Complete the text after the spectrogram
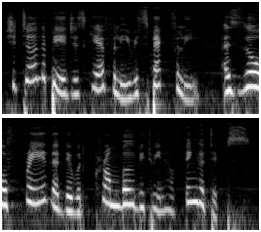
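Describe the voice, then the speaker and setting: A woman giving an expressive first-person literary reading, in a measured, deliberate, dramatic manner. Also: sits high, low-quality recording. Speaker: reader at a book launch. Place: live book launch event at a library.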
